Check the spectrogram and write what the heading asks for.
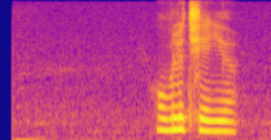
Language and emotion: Russian, neutral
